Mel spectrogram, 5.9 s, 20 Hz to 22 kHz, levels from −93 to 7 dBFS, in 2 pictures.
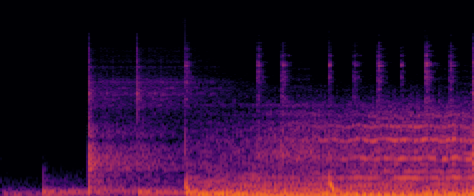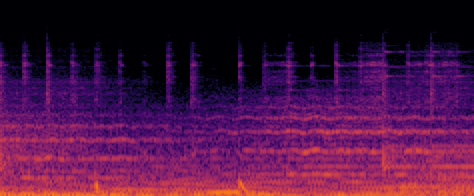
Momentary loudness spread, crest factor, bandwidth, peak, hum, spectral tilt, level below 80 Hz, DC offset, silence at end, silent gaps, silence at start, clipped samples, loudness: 12 LU; 14 dB; 8 kHz; -16 dBFS; none; -7 dB/octave; -32 dBFS; under 0.1%; 0 s; none; 0.1 s; under 0.1%; -33 LUFS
